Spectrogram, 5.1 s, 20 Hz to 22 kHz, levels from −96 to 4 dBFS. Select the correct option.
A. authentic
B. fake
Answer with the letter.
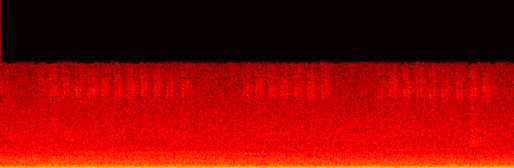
A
